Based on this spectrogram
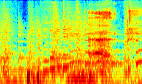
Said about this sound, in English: All right, so, I'm gonna try. We gotta belch away from the mic.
